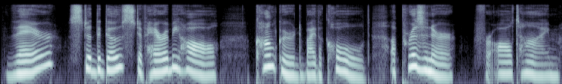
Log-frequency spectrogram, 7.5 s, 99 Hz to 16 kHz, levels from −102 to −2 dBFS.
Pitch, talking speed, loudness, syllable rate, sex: 205 Hz, 130 wpm, -19 LUFS, 3.7 syllables/s, female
